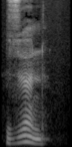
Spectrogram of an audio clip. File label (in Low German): "sön", Platt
